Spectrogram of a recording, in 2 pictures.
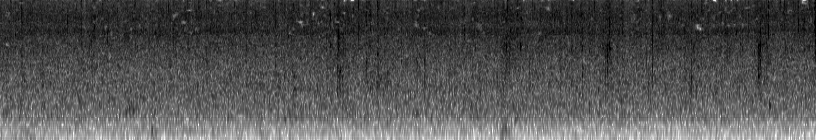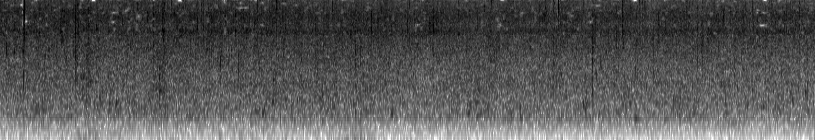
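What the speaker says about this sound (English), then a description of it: "Oh, it's raining." Steady rain falling outdoors, a dense even hiss of drops on surfaces that stays constant throughout with no talking.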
